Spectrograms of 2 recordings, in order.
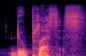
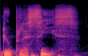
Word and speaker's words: Du Plessis: it in the comments they say you pronouncing D's name wrong it's the the one of the letters in the in is silent so it's dupus dupus yeah but I was pronouncing it dupes I would pronounce dupes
